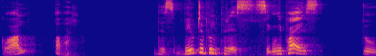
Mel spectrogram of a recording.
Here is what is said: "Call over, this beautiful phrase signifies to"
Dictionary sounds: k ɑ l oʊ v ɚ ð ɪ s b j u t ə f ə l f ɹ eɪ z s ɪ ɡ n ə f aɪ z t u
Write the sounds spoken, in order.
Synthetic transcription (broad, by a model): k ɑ l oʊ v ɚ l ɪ s b j u t ə f ə l p ɹ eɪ s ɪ ɡ n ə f aɪ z t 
